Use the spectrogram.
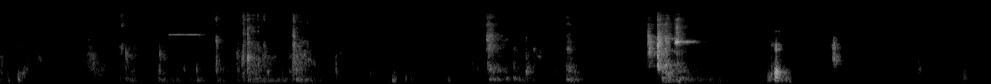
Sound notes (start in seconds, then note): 1.7 beeper beeps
